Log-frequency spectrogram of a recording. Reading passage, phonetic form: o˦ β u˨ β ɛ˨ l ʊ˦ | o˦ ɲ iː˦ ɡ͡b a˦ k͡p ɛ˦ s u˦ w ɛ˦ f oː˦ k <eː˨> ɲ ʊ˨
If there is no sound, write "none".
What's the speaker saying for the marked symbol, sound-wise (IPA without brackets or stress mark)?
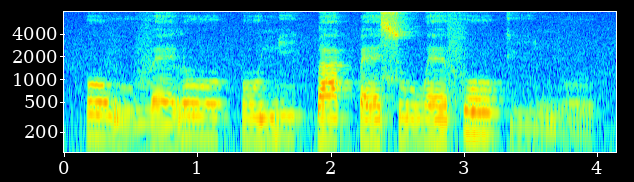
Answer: iː˨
